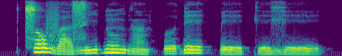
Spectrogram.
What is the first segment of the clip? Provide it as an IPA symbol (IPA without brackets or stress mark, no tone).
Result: t͡s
